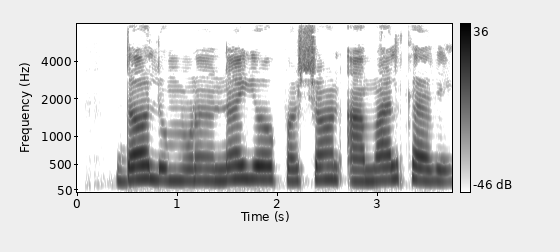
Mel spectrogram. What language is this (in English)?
Pashto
